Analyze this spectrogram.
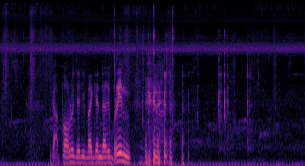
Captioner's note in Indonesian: tertawa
